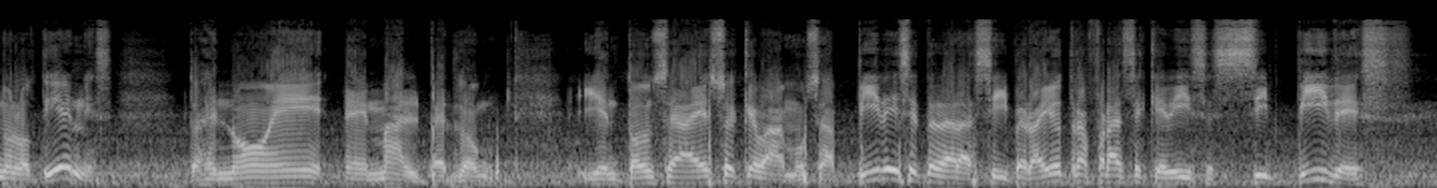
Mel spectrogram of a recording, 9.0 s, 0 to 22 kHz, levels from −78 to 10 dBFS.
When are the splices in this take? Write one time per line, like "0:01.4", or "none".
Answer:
0:01.1
0:03.5
0:06.3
